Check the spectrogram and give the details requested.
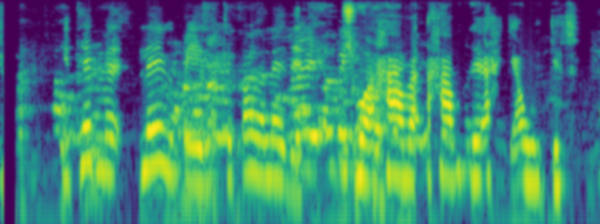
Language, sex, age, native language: Icelandic, female, 14, Icelandic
